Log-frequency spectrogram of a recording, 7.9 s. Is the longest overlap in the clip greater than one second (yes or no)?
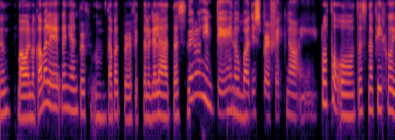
no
